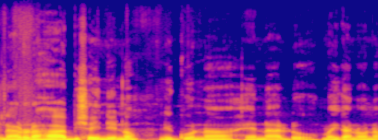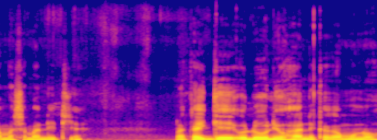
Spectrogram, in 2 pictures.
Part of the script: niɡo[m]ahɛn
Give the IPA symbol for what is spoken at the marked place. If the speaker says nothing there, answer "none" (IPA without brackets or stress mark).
n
